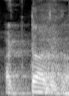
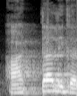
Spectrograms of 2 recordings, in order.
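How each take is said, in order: First: अट्टालिका starting on short "a"; correct short first vowel. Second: अट्टालिका starting on long "aa"; wrong long first vowel. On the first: Teacher gives the correct अट्टालिका, short opening "a". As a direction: say अट्टालिका as "attaalika". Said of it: "अट्टालिका होगा". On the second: Teacher rejects this अट्टालिका, long opening "aa". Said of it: "ये डंडा नहीं लगेगा". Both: Shown as a demonstration.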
